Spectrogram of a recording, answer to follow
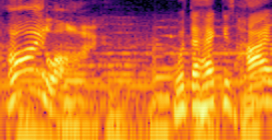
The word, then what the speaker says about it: jai alai: pronounced highline.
